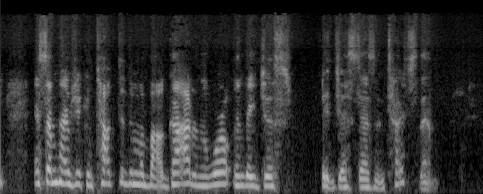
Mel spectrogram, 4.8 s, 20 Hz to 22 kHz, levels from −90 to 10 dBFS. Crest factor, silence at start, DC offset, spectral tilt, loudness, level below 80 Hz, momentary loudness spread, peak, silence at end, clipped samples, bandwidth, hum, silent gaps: 20 dB; 0 s; under 0.1%; -4 dB/octave; -25 LUFS; -64 dBFS; 10 LU; -6 dBFS; 0.5 s; under 0.1%; 17 kHz; none; none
